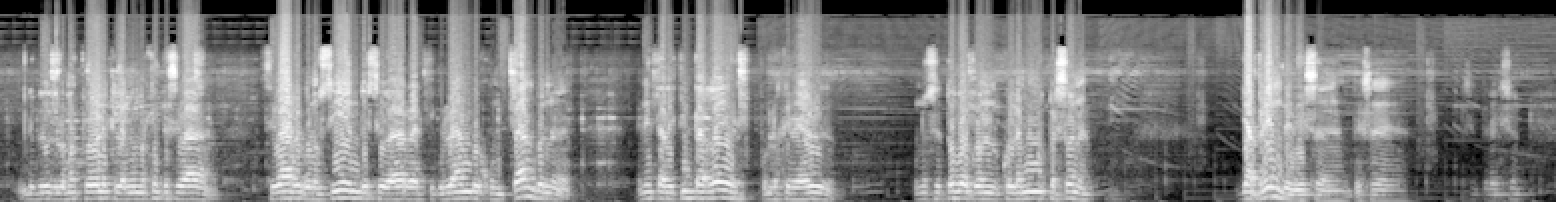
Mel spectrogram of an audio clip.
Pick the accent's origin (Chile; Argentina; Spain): Chile; Santiago, Santiago Metropolitan Region; de Norte, desde acá, de Santiago de Chile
